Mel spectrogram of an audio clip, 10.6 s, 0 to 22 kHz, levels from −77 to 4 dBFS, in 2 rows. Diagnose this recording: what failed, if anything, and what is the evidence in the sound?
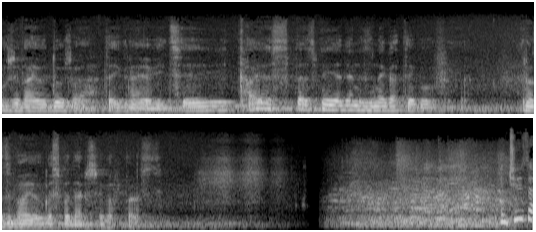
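A jitter buffer slow-down occurs from 7.03 to 7.85 s, in the network receive stage. The buffer ran low or had raised its target delay, so it repeated single pitch periods or bits of pauses. This adds 51 ms, and the passage plays at 95% speed with the pitch unchanged.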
